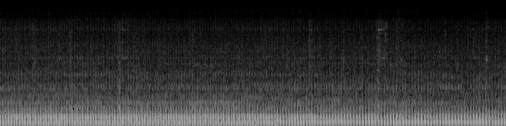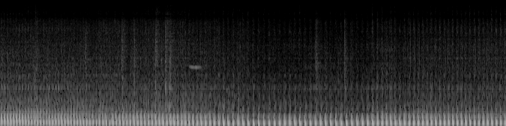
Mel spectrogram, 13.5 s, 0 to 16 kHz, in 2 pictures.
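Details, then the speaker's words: Diesel engine of 307SSR excavator after overheating repair, deep steady drone holding even while pushing dirt, no knocks or misses; runs normally, water temperature steady, overheating fixed. "Okay, we've been running for some time now. We got this far and my water temp hasn't moved. My problem is definitely fixed."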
